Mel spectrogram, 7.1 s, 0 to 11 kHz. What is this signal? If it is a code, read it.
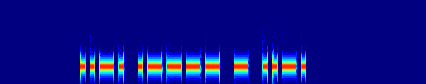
Morse code, heard as a keyed tone, about 15 wpm, 700 Hz. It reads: F1TF
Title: DXCC-100 Call Signs - 4 Characters - Repeated 2x - 15wpm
